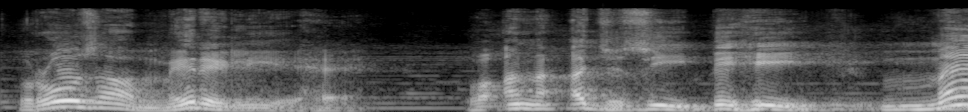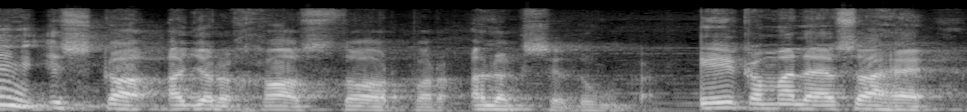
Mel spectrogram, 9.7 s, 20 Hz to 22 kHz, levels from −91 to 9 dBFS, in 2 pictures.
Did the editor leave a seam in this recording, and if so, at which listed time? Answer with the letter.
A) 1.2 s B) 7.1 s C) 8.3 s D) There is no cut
C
